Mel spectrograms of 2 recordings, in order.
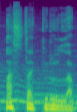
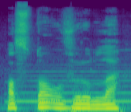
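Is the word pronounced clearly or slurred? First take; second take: slurred; clearly. First: The word is said loosely, with sounds blurred. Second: The word is said carefully, with every sound clear. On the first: The pronunciation is not correct. The speaker calls it wrong. "ইস্তেগফার পড়ার ক্ষেত্রে অনেকে ভুল করেন" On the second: The pronunciation is correct. The speaker calls it right. "আপনারা পড়বেন"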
